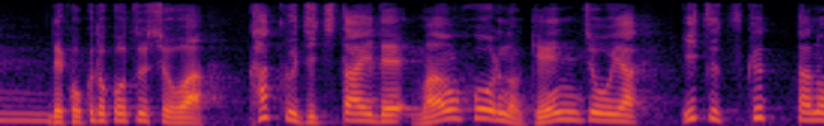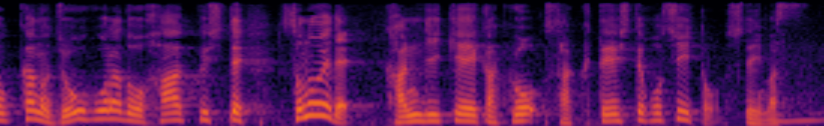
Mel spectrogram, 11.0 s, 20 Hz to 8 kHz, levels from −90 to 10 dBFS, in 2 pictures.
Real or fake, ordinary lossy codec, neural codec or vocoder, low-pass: real; none; none; 7.2 kHz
